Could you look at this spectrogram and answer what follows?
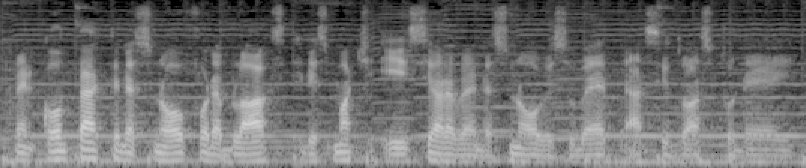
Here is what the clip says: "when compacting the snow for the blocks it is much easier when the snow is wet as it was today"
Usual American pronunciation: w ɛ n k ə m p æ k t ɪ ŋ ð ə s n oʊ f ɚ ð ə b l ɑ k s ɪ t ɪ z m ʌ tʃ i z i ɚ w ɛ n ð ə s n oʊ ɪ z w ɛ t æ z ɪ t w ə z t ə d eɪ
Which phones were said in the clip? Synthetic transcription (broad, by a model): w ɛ n k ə m p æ k t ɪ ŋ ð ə s n oʊ f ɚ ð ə b l ɑ k s ɪ t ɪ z m ʌ tʃ i s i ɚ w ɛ n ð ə s n oʊ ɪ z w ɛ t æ s ɪ t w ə s t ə d eɪ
